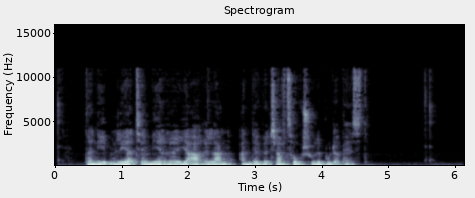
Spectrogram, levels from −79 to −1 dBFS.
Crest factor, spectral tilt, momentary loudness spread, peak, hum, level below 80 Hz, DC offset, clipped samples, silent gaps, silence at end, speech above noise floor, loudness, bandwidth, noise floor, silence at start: 14 dB; -7.5 dB/octave; 10 LU; -4 dBFS; none; -44 dBFS; under 0.1%; under 0.1%; none; 1.55 s; 41 dB; -17 LUFS; 11 kHz; -57 dBFS; 0.45 s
